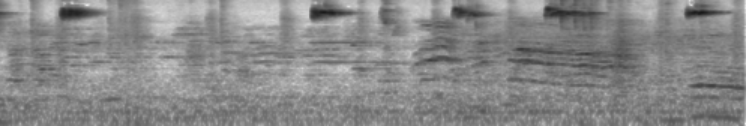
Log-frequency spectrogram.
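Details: Training recording of a Blue-crowned hanging parrot for tutoring contest birds: sharp, very high shrill chips spaced a few seconds apart, with softer lower chatter near the end.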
